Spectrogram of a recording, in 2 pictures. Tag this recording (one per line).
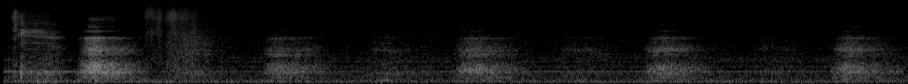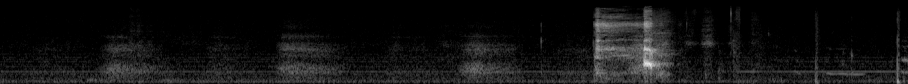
man
male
